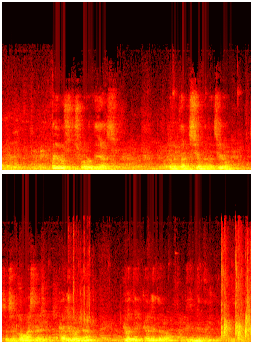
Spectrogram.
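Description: A man speaks through a microphone and loudspeakers in a large hall.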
